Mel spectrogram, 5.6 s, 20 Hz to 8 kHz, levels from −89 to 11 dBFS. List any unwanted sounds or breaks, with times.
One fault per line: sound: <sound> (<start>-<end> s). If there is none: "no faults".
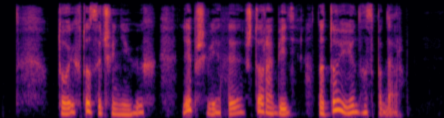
sound: dropout (2.8-2.9 s)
